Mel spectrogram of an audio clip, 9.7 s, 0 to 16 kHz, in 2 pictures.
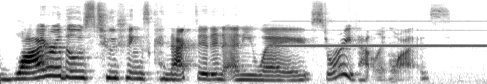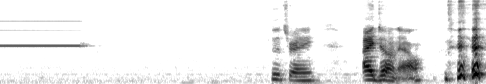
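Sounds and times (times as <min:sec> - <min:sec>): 
speech: 0:00.0 - 0:04.5, 0:07.6 - 0:09.7
sustained high-pitched electronic beep: 0:02.6 - 0:05.8.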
